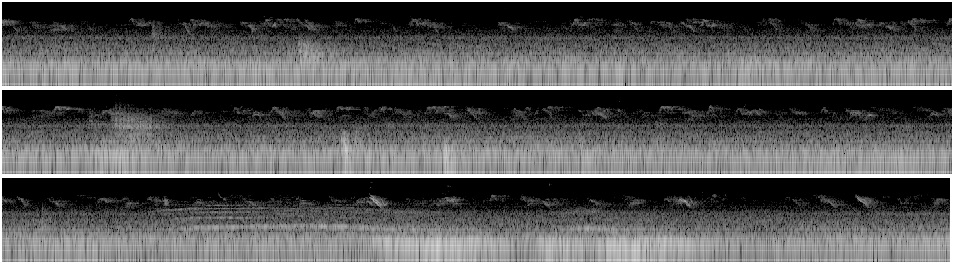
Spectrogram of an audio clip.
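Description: Small birds chirping in quick, scattered peeps over a steady low hum. Two sharp knocks come about halfway through, and a louder pitched call that rises and falls comes near the end.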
